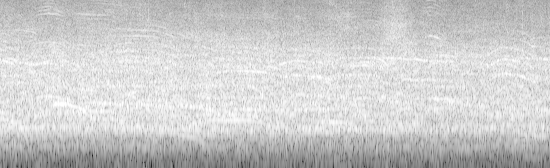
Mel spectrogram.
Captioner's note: applause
